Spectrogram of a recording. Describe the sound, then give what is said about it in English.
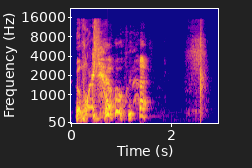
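A single big sneeze bursts out near the end, after a stretch of people talking, rising briefly to a sharp, loud peak before cutting off. “that was a big sneeze.”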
